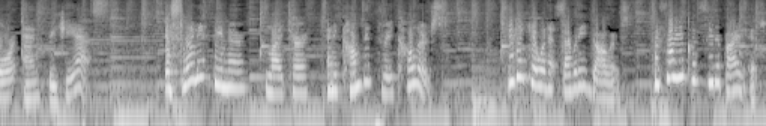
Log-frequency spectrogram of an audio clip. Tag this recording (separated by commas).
Speech, Music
